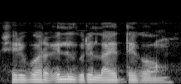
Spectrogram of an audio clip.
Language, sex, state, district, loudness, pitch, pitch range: Chakma, male, Tripura, West Tripura, -17 LUFS, 105 Hz, 105-110 Hz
